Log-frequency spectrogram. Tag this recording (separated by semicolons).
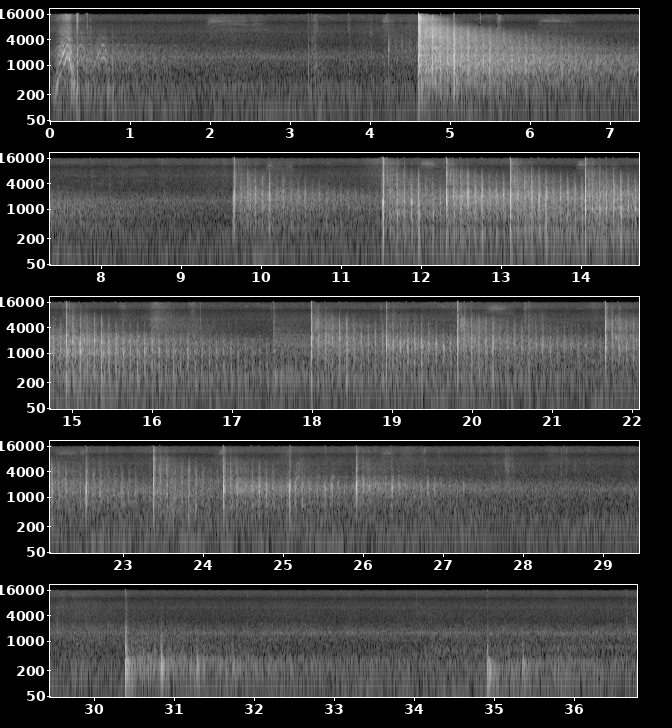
Echo; field-recording; Ploce; Croatia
